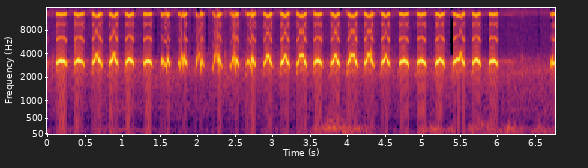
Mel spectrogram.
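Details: Female osprey calling from the nest, Missoula, Montana, April 28, 2019, after a snowy morning, expecting a fish that never comes: a rapid series of bright whistled cheeps that stops near the end, with soft low noise beneath.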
